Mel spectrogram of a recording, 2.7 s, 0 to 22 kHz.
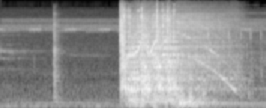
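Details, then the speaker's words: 2008 Yamaha outboard, roughly 400–600 hours, after replacing the starter relay that caused click-no-start: one faint click, then fires first try, revs briefly and settles; normal start, relay was the problem. "Right away. Start a relay was the problem."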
